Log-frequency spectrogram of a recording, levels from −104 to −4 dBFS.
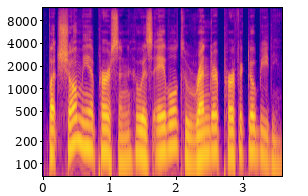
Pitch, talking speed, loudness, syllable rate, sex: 135 Hz, 200 wpm, -18 LUFS, 5.5 syllables/s, male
